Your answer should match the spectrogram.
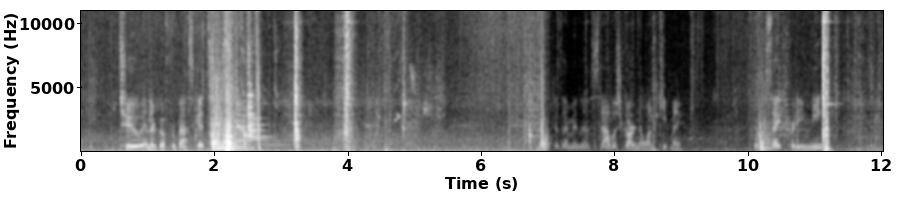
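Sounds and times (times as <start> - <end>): shovel scraping soil: 1.8 - 4.2, 10.0 - 12.0
faint bird chirps: 4.6 - 5.4.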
